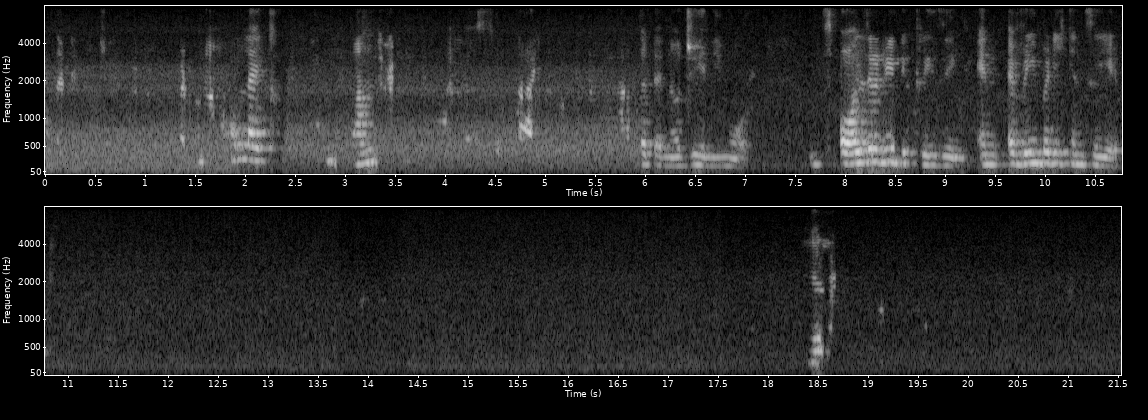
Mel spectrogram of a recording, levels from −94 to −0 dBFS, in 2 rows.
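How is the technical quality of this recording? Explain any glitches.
The recording has clear call-processing faults, concentrated in the first 6 seconds and again briefly near 18.4 s. Two kinds recur together: the talker's speech gets pulled down, and a second, quieter voice from the far end bleeds in.

Speech suppressed in double talk occurs from 0.0 to 1.89 s, from 2.48 to 5.9 s, and from 18.37 to 18.92 s. The talker's level sags by about 15 dB, about 20 dB and about 30 dB respectively, across roughly a second and a half, about three seconds, and under half a second. The likely cause is an echo canceller that, with both parties talking at once, couldn't tell near speech from loudspeaker echo and attenuated everything.

The other side's voice leaking through appears from 0.37 to 1.95 s, 2.36 to 4.73 s, 5.15 to 5.94 s, and 18.5 to 18.68 s. It sits at about 20 dB below the talker in most spans and about 25 dB below in the third, audible as a faint background voice. 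This is likely residual echo: the far end played on the loudspeaker was picked up by the microphone and not fully cancelled. The leak overlaps the suppression windows, which fits the canceller struggling during simultaneous speech.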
